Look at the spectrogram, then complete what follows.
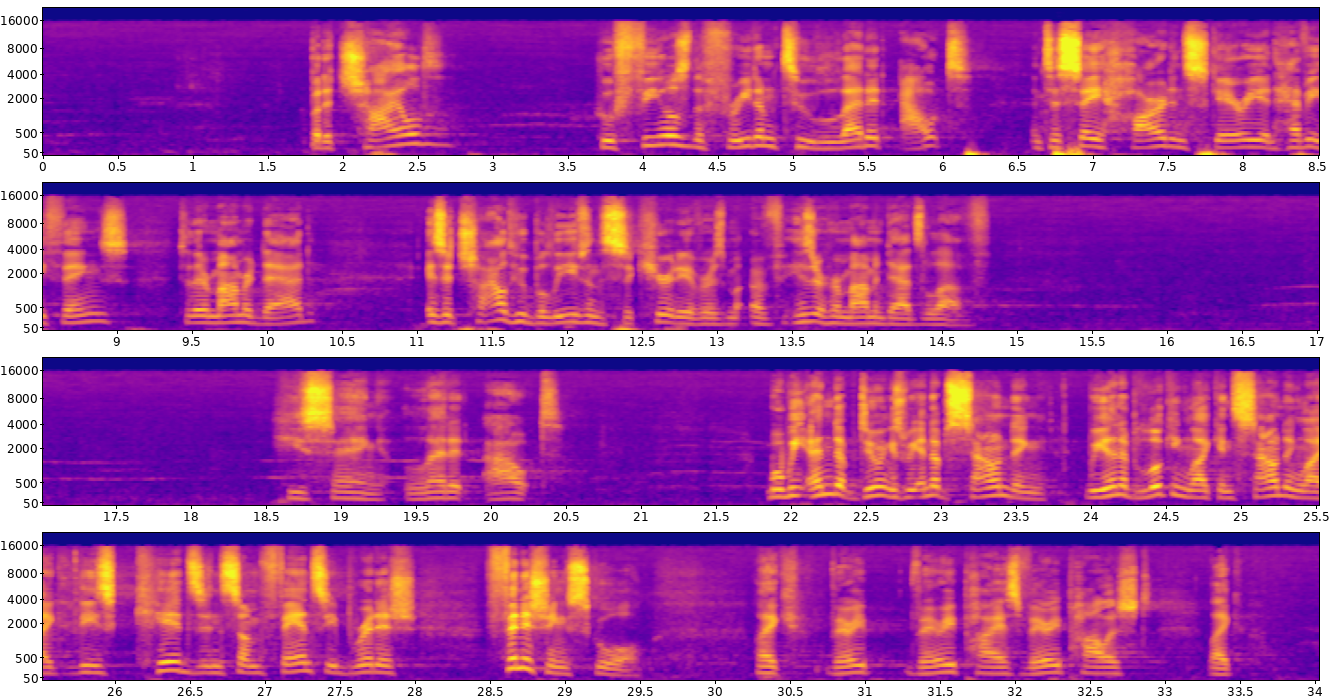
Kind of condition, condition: setting, large echoing room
